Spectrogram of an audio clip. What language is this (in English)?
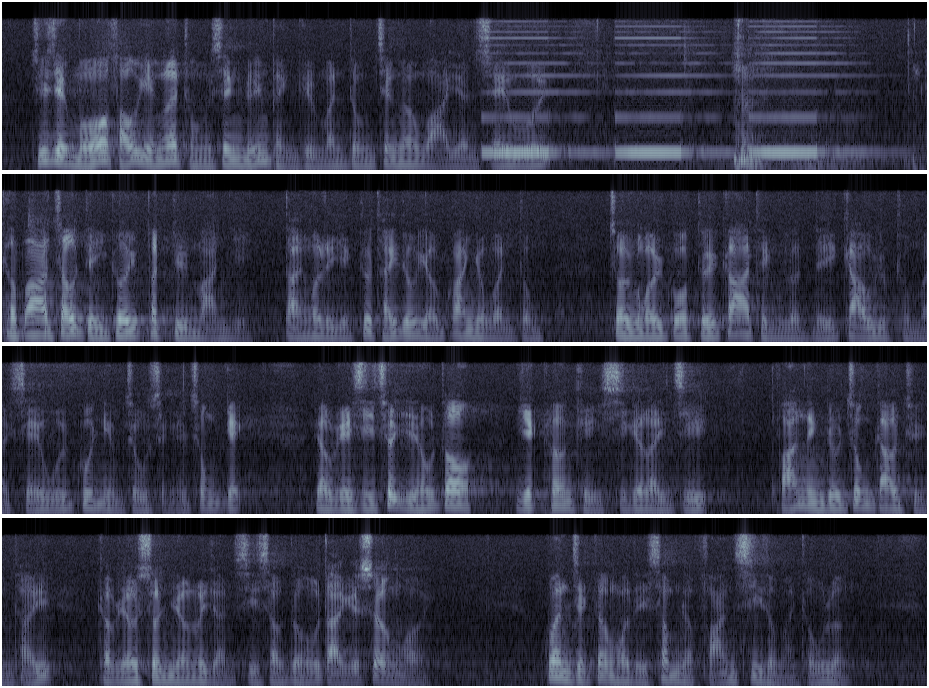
Cantonese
